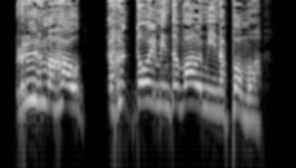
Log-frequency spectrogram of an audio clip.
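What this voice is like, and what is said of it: Hoarse character voice with coughing. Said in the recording (Finnish): “käheällä äänellä ja yskähdellen”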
